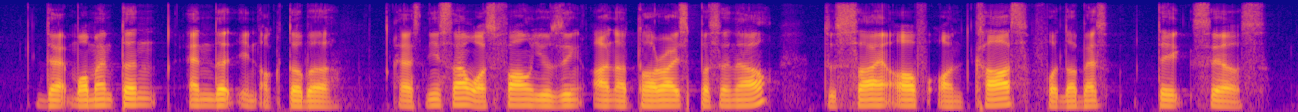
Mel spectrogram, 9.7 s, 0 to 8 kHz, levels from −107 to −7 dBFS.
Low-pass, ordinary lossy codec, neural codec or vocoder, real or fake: 7.2 kHz; none; none; real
